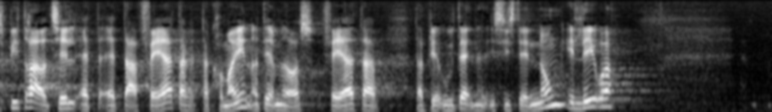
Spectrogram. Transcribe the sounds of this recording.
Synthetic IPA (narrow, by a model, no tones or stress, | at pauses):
sb̥id̥ʁɑ̈ʊt͡sʰe̝læ̥æd̥ɑ̈æɐfæːɐd̥ɑ̈d̥ɑ̈kʰɒ̽m̰ɐe̝n̰ɒ̽d̥æɐ̰með̞ˠɒ̽sə̥fæːɐd̥ɑ̈d̥ɑ̈b̥liɐuð̞ˠd̥æn̰ð̞̩ˠisisd̥əenəno̝ːŋn̩e̝le̝ʊ̰ɐ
